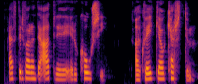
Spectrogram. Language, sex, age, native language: Icelandic, female, 40-49, Icelandic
